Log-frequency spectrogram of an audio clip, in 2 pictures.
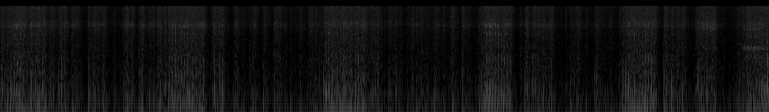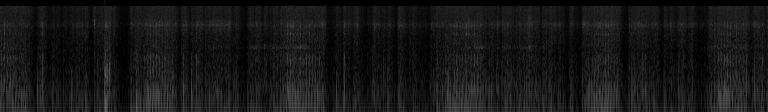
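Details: A domestic cat purring loudly, a low, rumbling, pulsing purr with steady in-and-out cycles roughly every two seconds, close to the microphone.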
